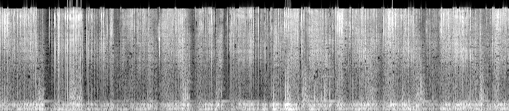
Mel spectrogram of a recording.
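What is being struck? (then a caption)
Metal mesh microphone grille. Long acrylic nails on both hands scratch the hollow metal mesh grille of a black microphone, producing a continuous, dense, low-heavy rumble. Quick rasping scrapes and rattles shift in texture throughout, with brief bright crackles over a steady boomy low end.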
